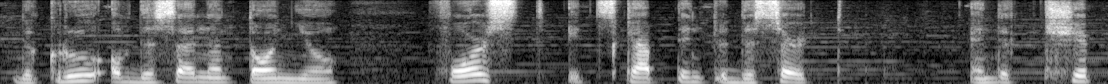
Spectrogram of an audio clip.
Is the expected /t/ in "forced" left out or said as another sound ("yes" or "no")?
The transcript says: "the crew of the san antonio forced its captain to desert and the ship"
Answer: no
